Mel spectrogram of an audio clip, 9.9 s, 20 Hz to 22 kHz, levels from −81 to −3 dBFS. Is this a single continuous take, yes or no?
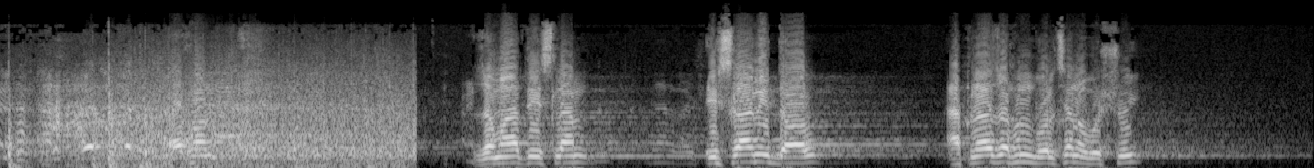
no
